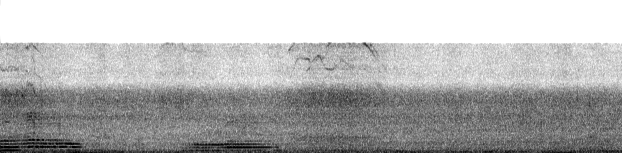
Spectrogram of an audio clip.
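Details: Playing kittens in plant pots give two short, thin meows close together near the start, then only a quiet steady hiss remains.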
